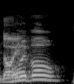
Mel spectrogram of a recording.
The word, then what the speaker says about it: doido: Give me that one again. Doido. Is that how you say it? – Doido. Doido. D-O-I-D-O.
